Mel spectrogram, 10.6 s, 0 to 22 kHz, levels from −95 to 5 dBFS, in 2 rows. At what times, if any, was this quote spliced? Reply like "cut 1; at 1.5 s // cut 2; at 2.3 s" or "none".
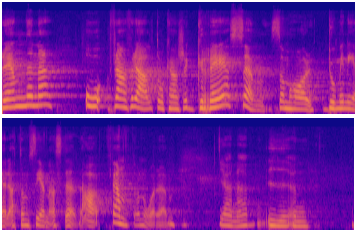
none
